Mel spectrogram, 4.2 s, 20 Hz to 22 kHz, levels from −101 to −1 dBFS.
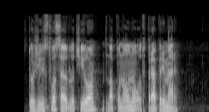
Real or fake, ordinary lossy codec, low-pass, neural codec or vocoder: fake; AAC, 32 kbps; 19.8 kHz; vocoder, 48 kHz, 128 mel bands, Vocos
